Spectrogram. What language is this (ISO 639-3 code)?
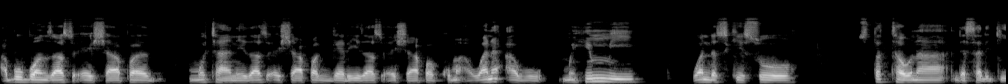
hau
